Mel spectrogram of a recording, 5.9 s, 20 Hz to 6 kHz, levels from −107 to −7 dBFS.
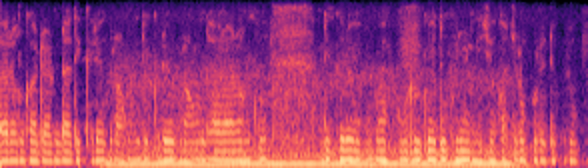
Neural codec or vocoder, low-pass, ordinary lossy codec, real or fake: none; 5.4 kHz; Opus, 32 kbps; real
